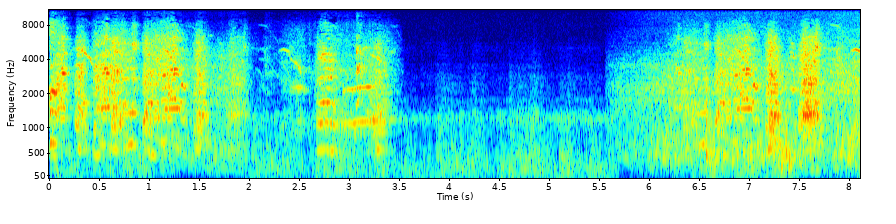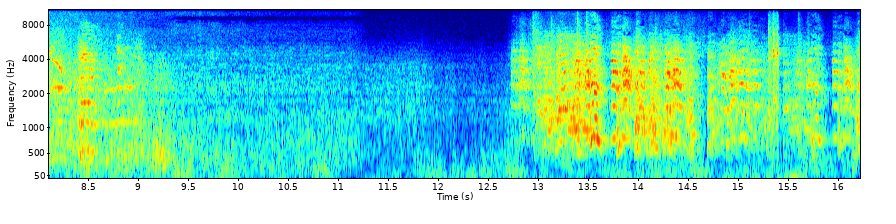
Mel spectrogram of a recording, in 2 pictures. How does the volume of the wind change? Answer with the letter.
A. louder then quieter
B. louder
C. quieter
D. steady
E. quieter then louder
A.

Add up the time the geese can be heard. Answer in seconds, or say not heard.
10 s.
